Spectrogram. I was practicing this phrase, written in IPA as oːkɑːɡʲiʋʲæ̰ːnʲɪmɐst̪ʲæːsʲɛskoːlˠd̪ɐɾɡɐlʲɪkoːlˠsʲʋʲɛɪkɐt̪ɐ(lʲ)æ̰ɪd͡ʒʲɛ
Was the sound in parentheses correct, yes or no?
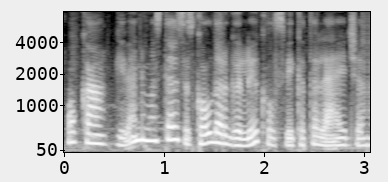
yes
